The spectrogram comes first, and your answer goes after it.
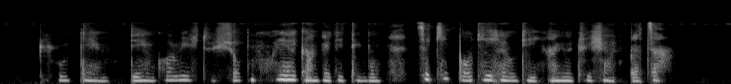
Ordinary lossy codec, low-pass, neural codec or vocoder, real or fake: none; 7.2 kHz; codec, 16 kHz, 2 kbps, FreqCodec, smaller model; fake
